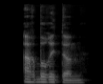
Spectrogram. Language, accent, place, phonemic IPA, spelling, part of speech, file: French, France, Lyon, /aʁ.bɔ.ʁe.tɔm/, arboretum, noun, LL-Q150 (fra)-arboretum.wav
- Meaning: arboretum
